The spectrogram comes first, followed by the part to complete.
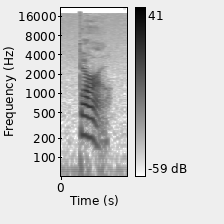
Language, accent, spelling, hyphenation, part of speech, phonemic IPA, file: English, US, borrow, bor‧row, verb / noun, /ˈbɑɹ.oʊ/, En-us-borrow.ogg
- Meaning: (verb) 1. To receive (something) from somebody temporarily, expecting to return it 2. To receive money from a bank or other lender under the agreement that the lender will be paid back over time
